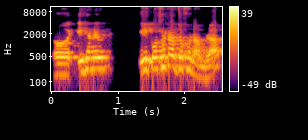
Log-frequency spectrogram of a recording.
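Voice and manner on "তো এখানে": ordinary talk, nothing marked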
